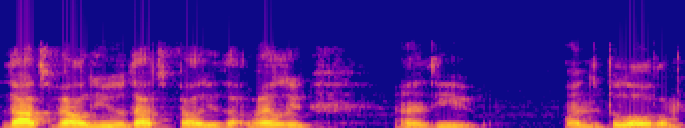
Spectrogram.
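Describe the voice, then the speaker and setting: A man's voice: medium pitch, steady tone, moderate pace, dull audio, background noise. A teenage boy from Turkey casually reacting to an aviation video, rambling and correcting himself, a little sleepy. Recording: loud music under the voice. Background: loud music and airplane sounds from the video.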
